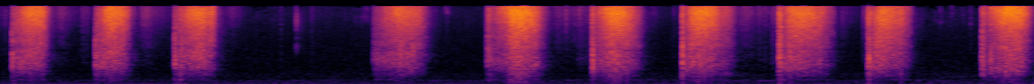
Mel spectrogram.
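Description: A small natural-fiber hand broom held between fingers sweeps a small heap of fine pink sand across a dark surface. Ten separate brushing strokes make soft, bright, hissy rubbing sounds, with short pauses between them and a longer gap near the start.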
